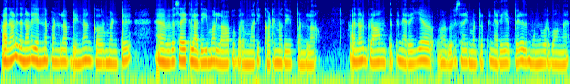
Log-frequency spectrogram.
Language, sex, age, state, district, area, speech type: Tamil, female, 30-45, Tamil Nadu, Erode, rural, spontaneous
